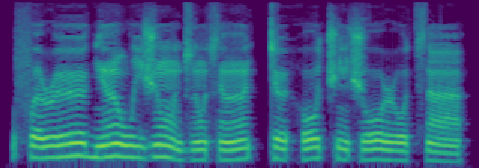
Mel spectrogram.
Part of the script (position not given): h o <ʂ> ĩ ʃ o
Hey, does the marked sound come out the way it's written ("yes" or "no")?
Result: no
